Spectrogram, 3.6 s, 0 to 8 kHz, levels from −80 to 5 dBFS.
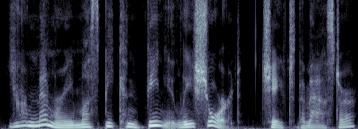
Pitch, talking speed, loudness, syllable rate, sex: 160 Hz, 150 wpm, -16 LUFS, 4.9 syllables/s, female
